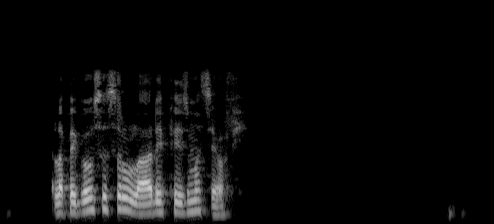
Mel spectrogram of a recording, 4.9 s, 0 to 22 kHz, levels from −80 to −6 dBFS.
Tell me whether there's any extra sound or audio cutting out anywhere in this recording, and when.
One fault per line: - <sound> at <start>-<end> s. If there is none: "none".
none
